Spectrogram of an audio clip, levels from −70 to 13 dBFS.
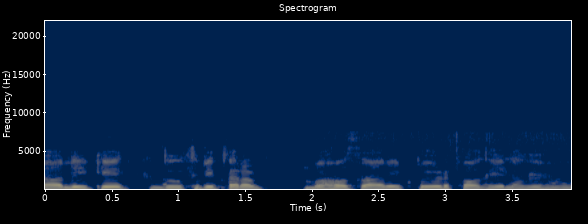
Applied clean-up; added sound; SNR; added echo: neural mask model Resemble Enhance denoiser.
